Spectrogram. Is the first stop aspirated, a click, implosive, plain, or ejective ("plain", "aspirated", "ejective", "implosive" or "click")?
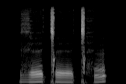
click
